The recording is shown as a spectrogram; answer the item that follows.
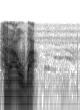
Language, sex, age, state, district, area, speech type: Manipuri, male, 18-30, Manipur, Tengnoupal, rural, read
